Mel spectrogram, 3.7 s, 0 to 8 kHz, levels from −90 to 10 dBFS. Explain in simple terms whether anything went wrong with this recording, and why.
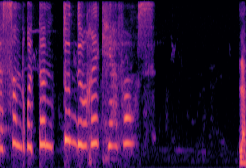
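Something did go wrong, between 2.47 and 3.09 s: the sound gets cut by the noise suppressor. It mistook part of the sound for background noise and pulled it way down, so for about a fifth of a second in total things dip sharply or trail off early.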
